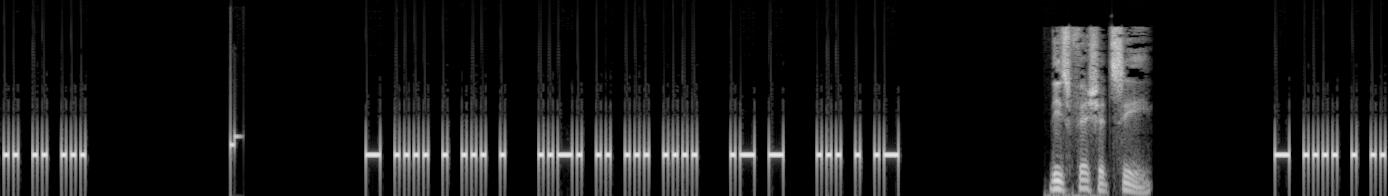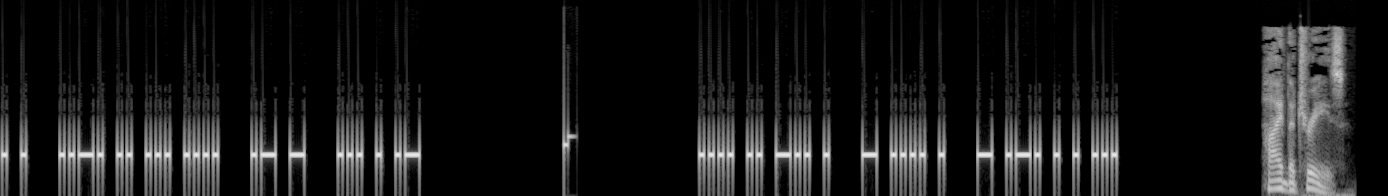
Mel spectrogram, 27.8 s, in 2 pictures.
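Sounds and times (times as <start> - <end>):
Morse code dits at 25 wpm: 0.0 - 0.9, 3.7 - 9.0, 12.8 - 18.1, 20.9 - 25.1
speech: 10.5 - 11.6, 26.6 - 27.4.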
